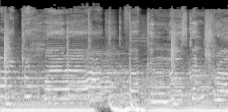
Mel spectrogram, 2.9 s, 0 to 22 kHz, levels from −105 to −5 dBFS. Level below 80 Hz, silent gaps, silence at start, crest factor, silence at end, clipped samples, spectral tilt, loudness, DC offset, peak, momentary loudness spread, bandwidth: -14 dBFS; none; 0 s; 10 dB; 0 s; under 0.1%; -5 dB/octave; -13 LUFS; under 0.1%; -2 dBFS; 2 LU; 17.5 kHz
